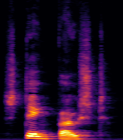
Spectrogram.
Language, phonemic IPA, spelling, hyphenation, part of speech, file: Dutch, /ˈsteːn.pœy̯st/, steenpuist, steen‧puist, noun, Nl-steenpuist.ogg
- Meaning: carbuncle, boil, furuncle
